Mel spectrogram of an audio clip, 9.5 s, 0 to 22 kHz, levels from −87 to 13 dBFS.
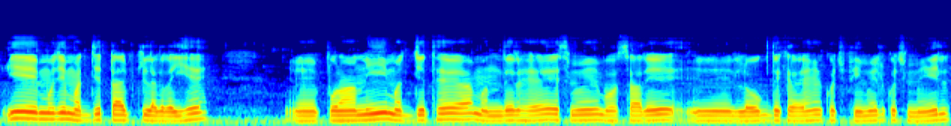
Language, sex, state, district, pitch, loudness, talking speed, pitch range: Hindi, male, Chhattisgarh, Bilaspur, 130 Hz, -14 LUFS, 175 wpm, 120-140 Hz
